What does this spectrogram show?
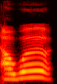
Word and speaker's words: hour: ยก เว้น อยู่ ด้วย เรา พูด ว่า and hour เพราะ ตัว อักษร h ใน คำ นี้ ไม่ ออก เสียง เรา ไม่ ใช้ บท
